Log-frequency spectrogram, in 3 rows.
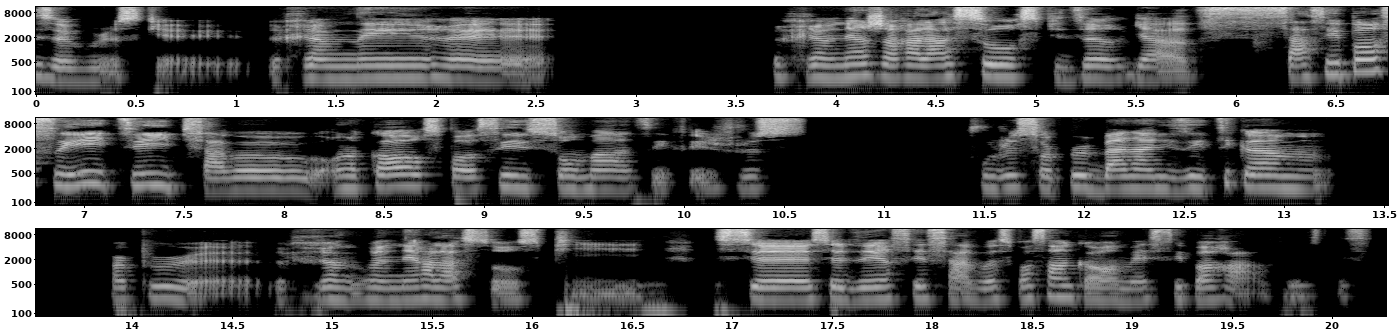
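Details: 18-year-old woman who stutters, speaking French, with audible repetitions; stuttering.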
